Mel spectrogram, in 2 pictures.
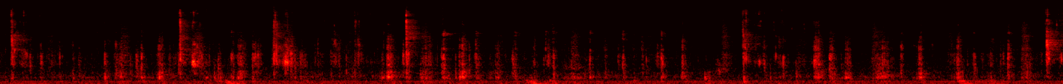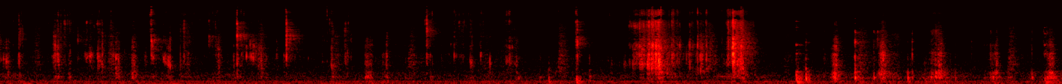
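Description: Close-miked chewing and crunching of a lettuce-leaf taco filled with meat: a steady run of small crisp crunches, with a louder burst of crunching a few seconds before the end.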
